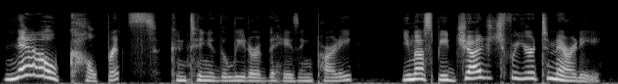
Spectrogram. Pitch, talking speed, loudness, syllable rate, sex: 215 Hz, 155 wpm, -19 LUFS, 5.2 syllables/s, female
